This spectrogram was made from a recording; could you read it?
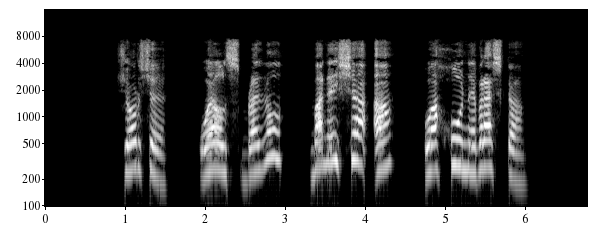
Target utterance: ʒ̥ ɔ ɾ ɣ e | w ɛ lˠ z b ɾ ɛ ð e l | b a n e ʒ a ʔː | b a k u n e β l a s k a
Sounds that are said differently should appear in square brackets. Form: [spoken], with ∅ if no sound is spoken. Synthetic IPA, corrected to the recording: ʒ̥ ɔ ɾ [ʒ] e | w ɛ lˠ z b ɾ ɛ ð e l | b a n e [ʃ] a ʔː | [w] a [x] u n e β [ɾ] a s k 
